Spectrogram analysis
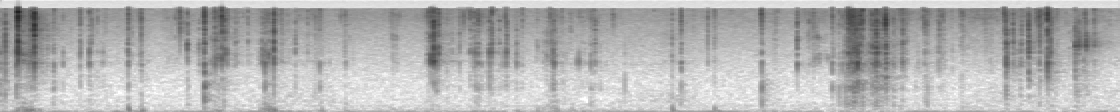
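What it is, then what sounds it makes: Bar soap being cut. A solid white soap bar held in the palm is cut into small cubes with a metal blade, making dense, crisp crunching and scraping sounds as the cubes crumble off. The short, bright cuts cluster around a few louder strokes and sit mostly in the high frequencies, with almost no low end.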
